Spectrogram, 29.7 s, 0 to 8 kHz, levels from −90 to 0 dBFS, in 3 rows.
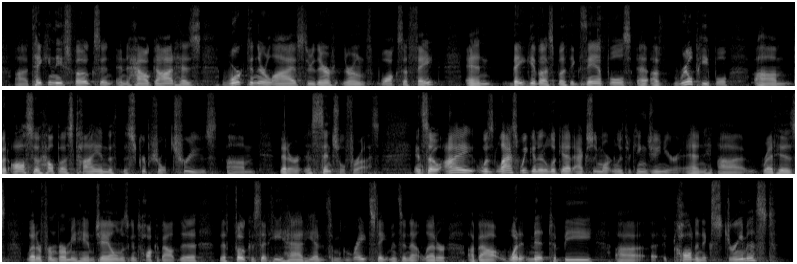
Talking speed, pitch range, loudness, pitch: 200 wpm, 125-145 Hz, -41 LUFS, 130 Hz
